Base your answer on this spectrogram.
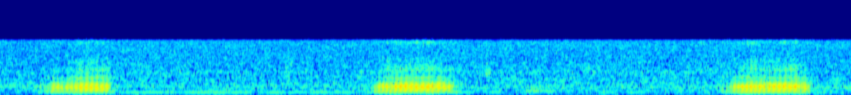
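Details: Three-month-old Labrador mix puppy sleeping through a long nap and snoring: three drawn-out, harmonic rasping breaths roughly every three and a half seconds, each about half a second long, with quiet breathing between.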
